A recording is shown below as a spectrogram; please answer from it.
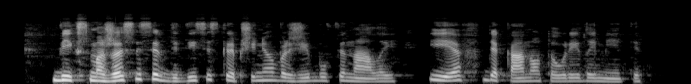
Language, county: Lithuanian, Marijampolė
